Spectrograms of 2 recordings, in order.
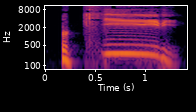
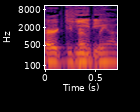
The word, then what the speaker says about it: Urquidy: I'm going to always butcher the pronunciation of that name. I think about it in my brain, and I'm like, wait a second, what? Hang on. Urquidy. Kind of like pronounce- Nailed it.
